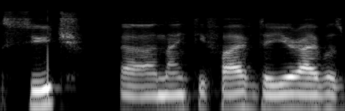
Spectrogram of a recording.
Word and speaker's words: Szucs: It's like Martin, like with an underline, Szucs, like pronounced Szucs, 95, the year I was born.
